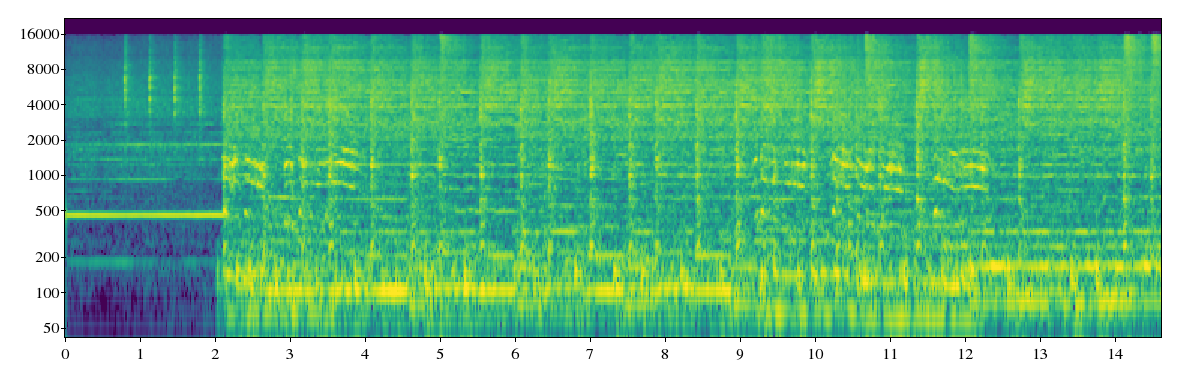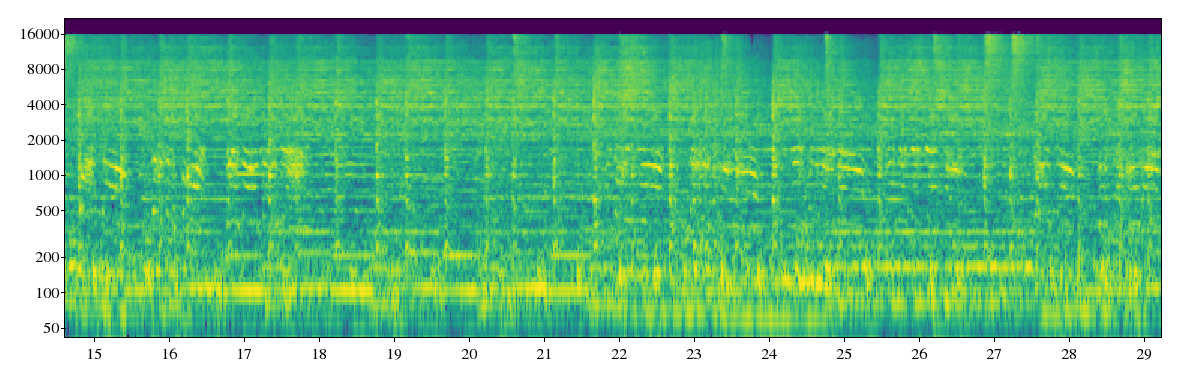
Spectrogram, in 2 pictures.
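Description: Rock band playing live on drums and electric guitars. A single held tone sounds for about the first two seconds, then the full band crashes in and plays loud and steady.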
